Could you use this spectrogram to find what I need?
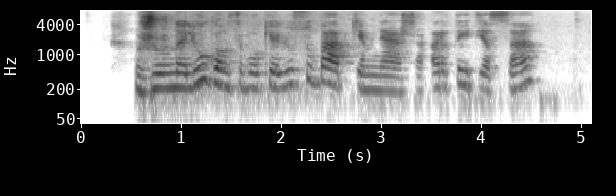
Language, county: Lithuanian, Utena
